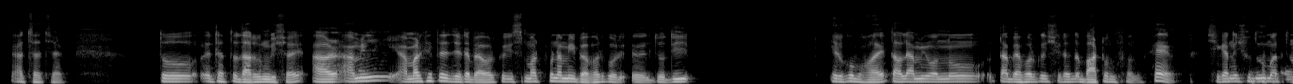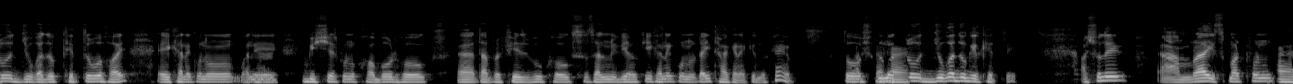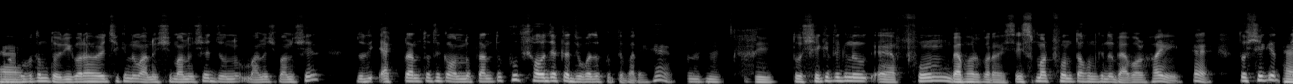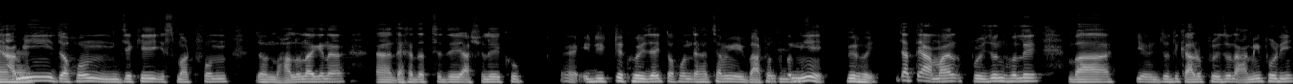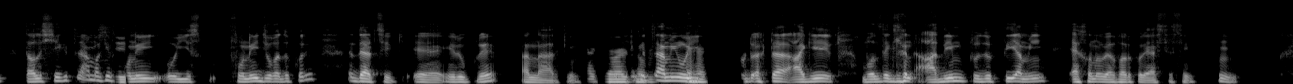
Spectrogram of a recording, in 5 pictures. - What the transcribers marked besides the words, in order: static; other background noise; lip smack; swallow; tapping; distorted speech; in English: "অ্যাডিক্টেড"; in English: "that's it"; chuckle; laughing while speaking: "ওই ছোট একটা আগে বলতে গেলেন আদিম প্রযুক্তি"
- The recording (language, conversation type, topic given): Bengali, unstructured, স্মার্টফোন ছাড়া জীবন কেমন কাটবে বলে আপনি মনে করেন?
